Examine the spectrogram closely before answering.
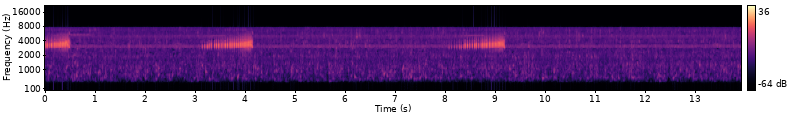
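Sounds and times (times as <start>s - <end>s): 
Atelopus franciscus male advertisement calls: 0.0s - 0.8s, 3.1s - 4.2s, 8.0s - 9.2s
rushing water: 0.0s - 13.9s.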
